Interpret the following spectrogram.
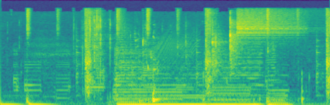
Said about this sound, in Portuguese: Bebi uma água aqui, tô falando bastante.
